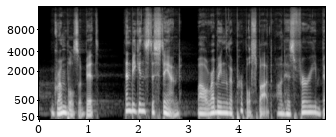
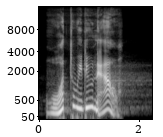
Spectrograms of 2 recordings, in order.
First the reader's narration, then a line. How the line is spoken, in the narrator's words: In a rather groggy voice, he says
